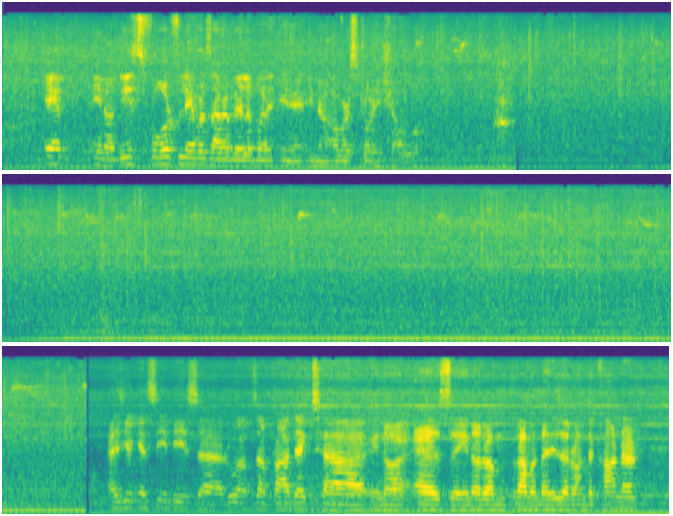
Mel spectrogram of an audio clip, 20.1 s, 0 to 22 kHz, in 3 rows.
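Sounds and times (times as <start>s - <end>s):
low machine hum: 0.0s - 20.0s.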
